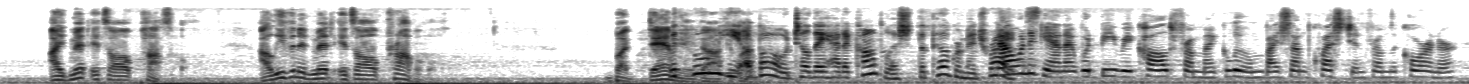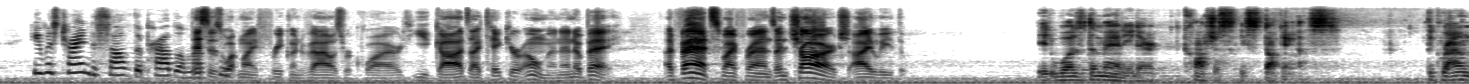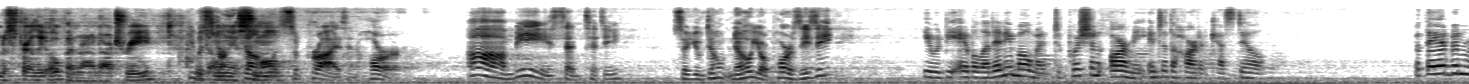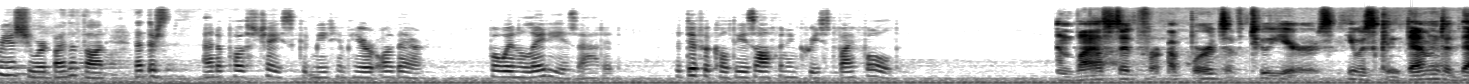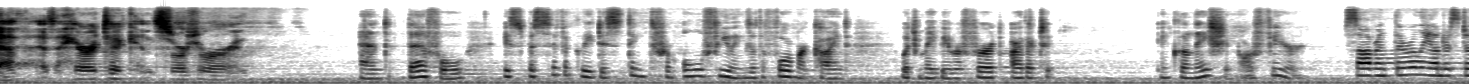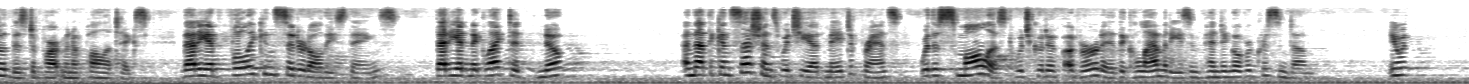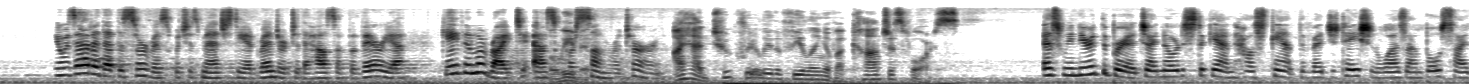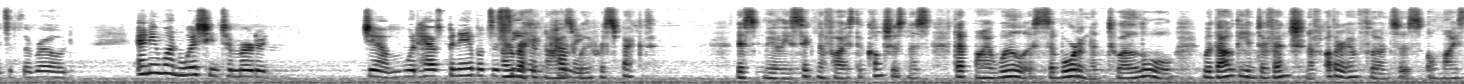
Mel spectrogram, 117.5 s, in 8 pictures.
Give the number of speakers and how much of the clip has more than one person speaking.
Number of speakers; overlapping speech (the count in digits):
10, about 5%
